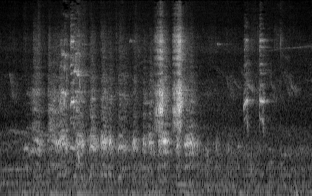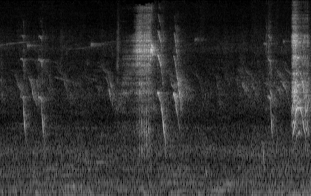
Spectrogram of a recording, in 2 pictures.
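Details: In nature, a yellow-rumped cacique gives a varied song of gurgling warbles, harsh crackles and sharp downslurred whistles in uneven bursts, with pauses of background chatter.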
